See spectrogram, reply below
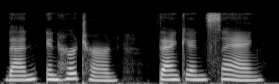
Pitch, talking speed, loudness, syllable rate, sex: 210 Hz, 130 wpm, -17 LUFS, 3.5 syllables/s, female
